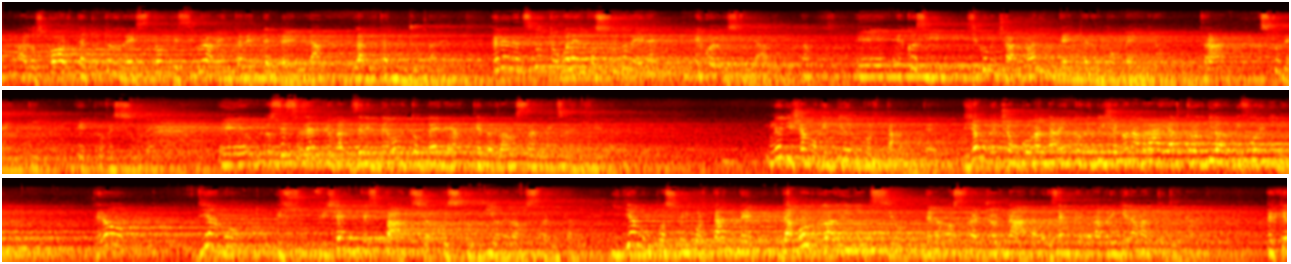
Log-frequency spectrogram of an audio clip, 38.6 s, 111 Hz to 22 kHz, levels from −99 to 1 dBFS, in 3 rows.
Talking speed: 165 wpm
